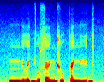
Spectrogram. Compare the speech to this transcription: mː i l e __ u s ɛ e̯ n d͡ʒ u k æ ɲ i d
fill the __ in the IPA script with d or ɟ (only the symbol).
ɟ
